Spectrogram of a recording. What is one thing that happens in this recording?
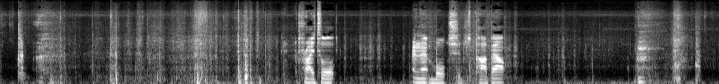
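A plastic pry tool scrapes and clicks against car trim clips.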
